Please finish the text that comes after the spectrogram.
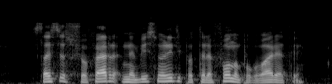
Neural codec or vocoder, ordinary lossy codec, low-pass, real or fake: codec, 16 kHz, 4 kbps, FunCodec, trained on Chinese and English, 50 frames a second; Opus, 32 kbps; 7.2 kHz; fake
